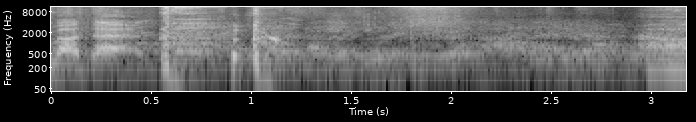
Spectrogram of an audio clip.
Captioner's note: coughs; sighs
